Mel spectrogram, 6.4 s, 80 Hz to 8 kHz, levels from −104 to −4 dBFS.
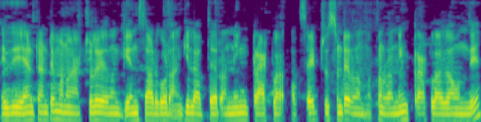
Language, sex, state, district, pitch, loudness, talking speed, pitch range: Telugu, male, Andhra Pradesh, Guntur, 120 Hz, -15 LUFS, 160 wpm, 115-125 Hz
